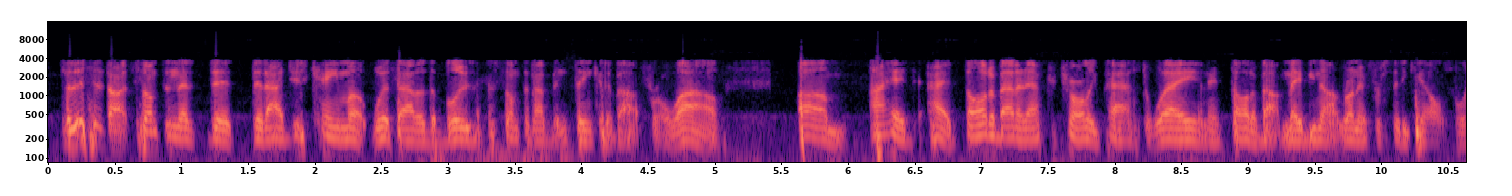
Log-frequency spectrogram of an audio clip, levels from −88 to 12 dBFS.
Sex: male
